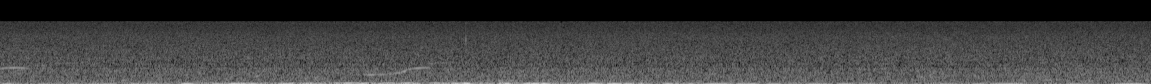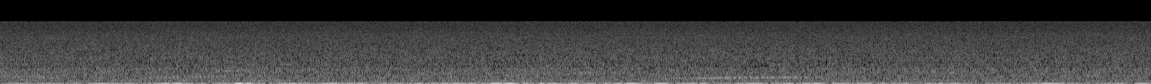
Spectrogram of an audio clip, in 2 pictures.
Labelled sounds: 0.0	0.3	humpback whale, 0.80 to 0.83 kHz

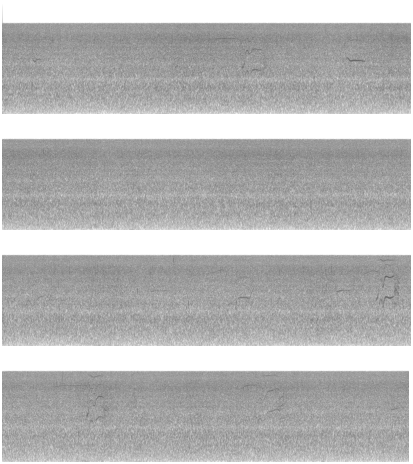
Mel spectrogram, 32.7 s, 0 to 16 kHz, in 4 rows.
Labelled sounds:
4.3	4.7	killer whale, offshore, 4.5 to 4.7 kHz
6.9	7.3	killer whale, offshore, 2.1 to 4.5 kHz
21.1	21.4	killer whale, offshore, 1.8 to 2.0 kHz
23.9	24.3	killer whale, offshore, 1.3 to 6.8 kHz
25.6	26.6	killer whale, offshore, 4.6 to 6.7 kHz
29.4	30.1	killer whale, offshore, 1.8 to 6.8 kHz

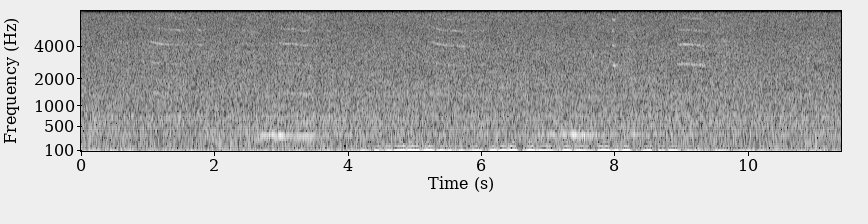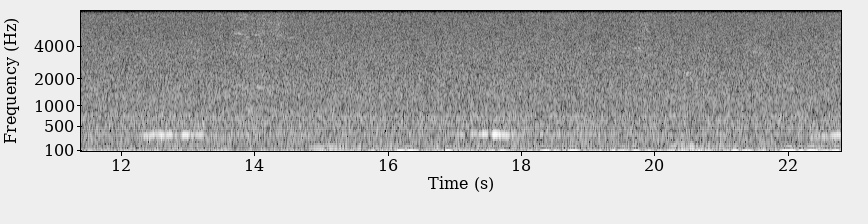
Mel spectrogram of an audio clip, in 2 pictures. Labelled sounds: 1.0	1.6	Pacific white-sided dolphin, 4.1 to 5.6 kHz
3.0	3.4	Pacific white-sided dolphin, 4.0 to 5.7 kHz
5.3	5.8	Pacific white-sided dolphin, 3.9 to 5.9 kHz
8.9	9.4	Pacific white-sided dolphin, 2.6 to 5.6 kHz

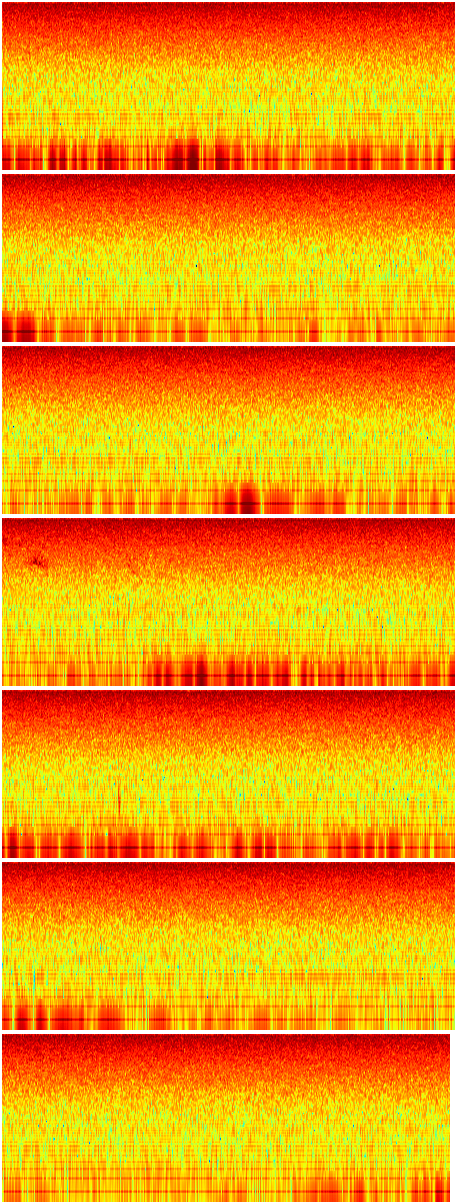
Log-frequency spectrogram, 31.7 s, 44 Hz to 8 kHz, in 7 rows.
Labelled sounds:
13.8	14.1	fish, 1.7 to 2.3 kHz

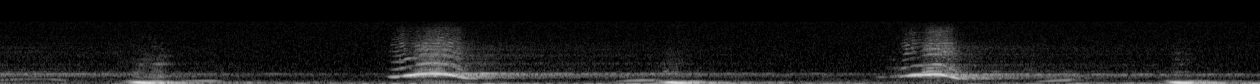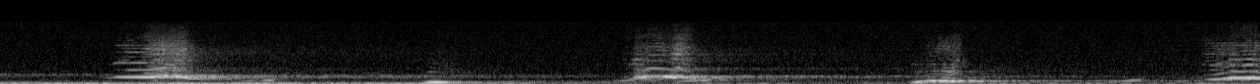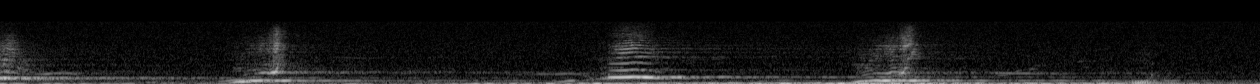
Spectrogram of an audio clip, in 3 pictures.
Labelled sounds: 1.3	1.8	humpback whale, 0.90 to 1.2 kHz
3.9	4.6	humpback whale, 0.80 to 2.8 kHz
8.9	9.6	humpback whale, 0.80 to 4.6 kHz
13.7	14.4	humpback whale, 0.93 to 2.5 kHz
19.0	19.3	humpback whale, 2.0 to 2.3 kHz
24.6	25.2	humpback whale, 0.80 to 2.8 kHz
28.5	28.9	humpback whale, 1.2 to 1.4 kHz
31.3	31.8	humpback whale, 0.93 to 4.2 kHz
33.9	34.4	humpback whale, 2.1 to 2.7 kHz

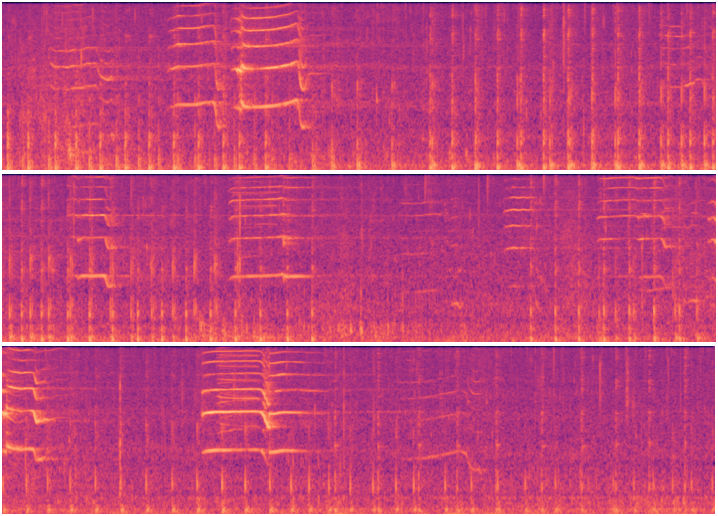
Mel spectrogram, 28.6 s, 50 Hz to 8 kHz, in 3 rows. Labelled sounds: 0.3	1.6	killer whale, southern resident, 0 to 8.0 kHz
2.1	4.2	killer whale, southern resident, 0 to 8.0 kHz
8.6	9.5	killer whale, southern resident, 0 to 6.4 kHz
10.4	11.1	killer whale, southern resident, 0.75 to 8.0 kHz
12.6	13.9	killer whale, southern resident, 0.54 to 8.0 kHz
14.6	17.0	killer whale, southern resident, 0 to 8.0 kHz
17.3	18.5	killer whale, southern resident, 0.49 to 8.0 kHz
18.9	20.1	killer whale, southern resident, 0.65 to 8.0 kHz
21.5	24.0	killer whale, southern resident, 0.70 to 8.0 kHz
24.2	25.6	killer whale, southern resident, 0 to 7.8 kHz

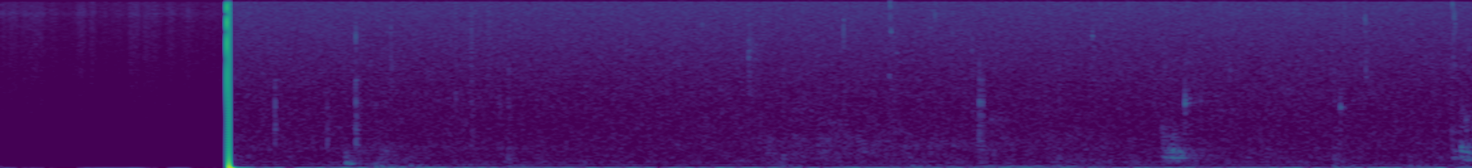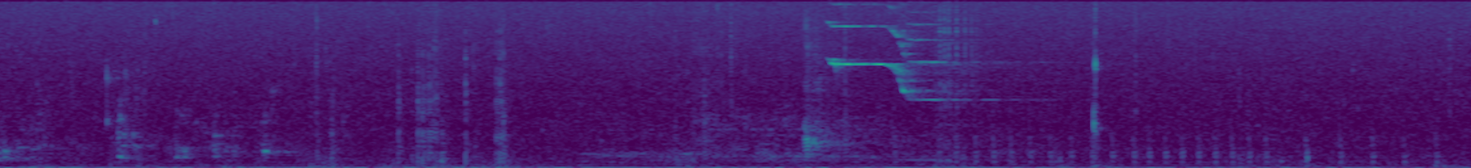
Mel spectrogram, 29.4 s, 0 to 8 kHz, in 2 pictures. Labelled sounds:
22.9	24.5	killer whale, southern Alaska resident, 0.78 to 8.0 kHz

